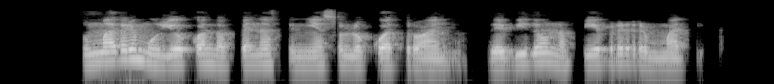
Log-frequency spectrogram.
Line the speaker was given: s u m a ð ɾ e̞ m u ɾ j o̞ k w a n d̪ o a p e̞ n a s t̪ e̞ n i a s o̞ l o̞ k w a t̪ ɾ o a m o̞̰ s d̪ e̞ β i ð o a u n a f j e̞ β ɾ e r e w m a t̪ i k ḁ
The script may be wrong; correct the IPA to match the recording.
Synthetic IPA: s u m a ð ɾ e̞ m u ɾ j o̞ k w a n d̪ o a p e̞ n a s t̪ e̞ n i a s o̞ l o̞ k w a t̪ ɾ o a ɲ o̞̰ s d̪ e̞ β i ð o a u n a f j e̞ β ɾ e r e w m a t̪ i k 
